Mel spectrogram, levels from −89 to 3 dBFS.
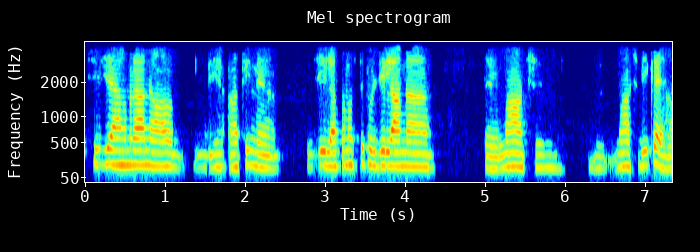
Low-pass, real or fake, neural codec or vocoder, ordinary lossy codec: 3.6 kHz; real; none; MP3, 32 kbps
